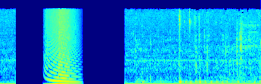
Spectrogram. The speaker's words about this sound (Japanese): 反省会です。キーボード打ちながらちょっとやります。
